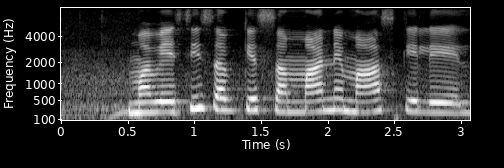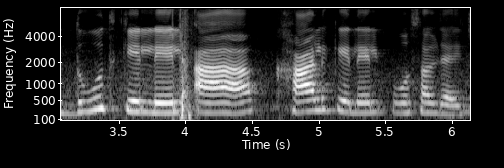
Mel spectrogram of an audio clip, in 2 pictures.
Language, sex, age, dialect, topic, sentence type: Magahi, female, 31-35, Western, agriculture, statement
